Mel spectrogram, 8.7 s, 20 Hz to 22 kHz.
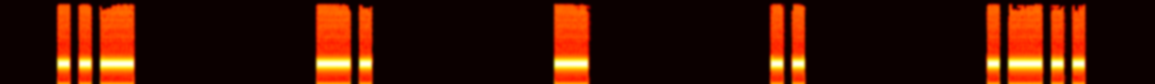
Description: Morse code, heard as a keyed tone, about 15 wpm, spaced as for 5 wpm, 1000 Hz. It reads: UNTIL
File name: qotdfiles / 5wpm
